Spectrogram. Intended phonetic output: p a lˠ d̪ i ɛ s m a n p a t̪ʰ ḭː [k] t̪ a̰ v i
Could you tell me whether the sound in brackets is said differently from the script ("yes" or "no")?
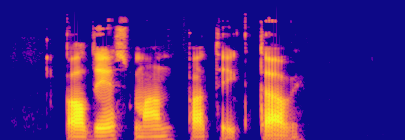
no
